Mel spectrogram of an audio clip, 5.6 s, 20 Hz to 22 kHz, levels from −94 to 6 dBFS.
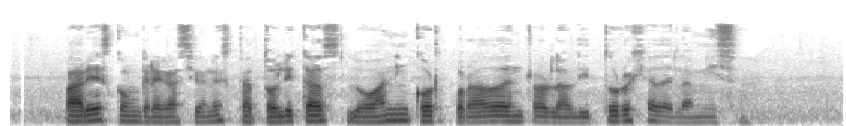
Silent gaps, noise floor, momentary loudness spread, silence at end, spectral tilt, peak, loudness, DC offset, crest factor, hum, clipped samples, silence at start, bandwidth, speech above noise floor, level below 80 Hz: none; -53 dBFS; 12 LU; 0.65 s; -6.5 dB/octave; -2 dBFS; -22 LUFS; under 0.1%; 20 dB; none; under 0.1%; 0.45 s; 11.5 kHz; 31 dB; -68 dBFS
